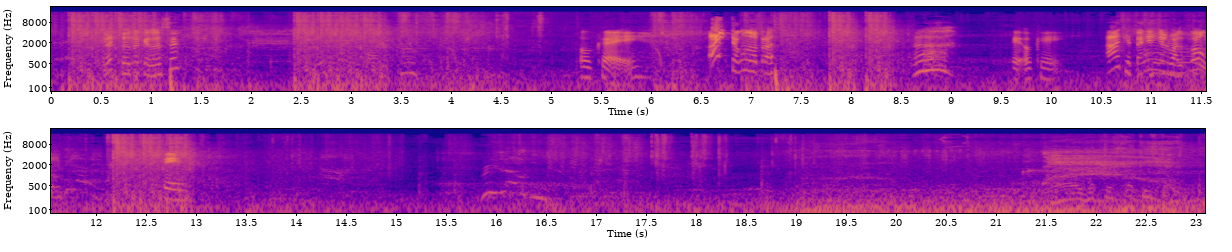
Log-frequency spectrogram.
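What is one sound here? A young woman talks and laughs with animation into a microphone.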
